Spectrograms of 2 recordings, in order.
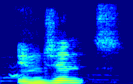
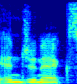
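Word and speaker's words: nginx: It's N G I N X and you call it engines like almost like you're saying engine. Yeah, exactly. It can definitely be a bit tricky to pronounce. Uh, most people say Engine X or just Engine X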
